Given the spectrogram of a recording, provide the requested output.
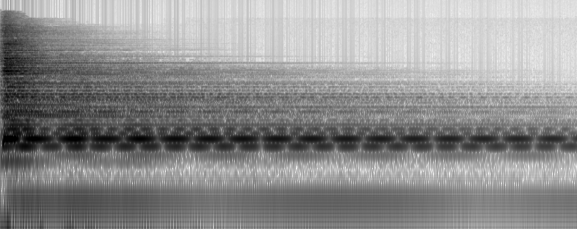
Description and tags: China cymbal scraped.
china-cymbal, sample, scrape, scraped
